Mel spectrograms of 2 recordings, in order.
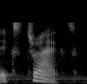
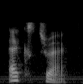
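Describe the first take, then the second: First: The stress is on the second syllable. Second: The stress is on the first syllable. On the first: It is used as a verb. "main stress of the verbs is on the second syllable" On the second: It is used as a noun. "main stress of the nouns is on the first syllable"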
